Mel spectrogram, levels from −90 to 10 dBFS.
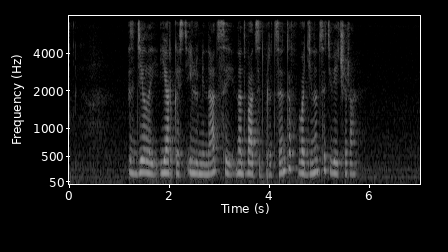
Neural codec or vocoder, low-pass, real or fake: none; 7.2 kHz; real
